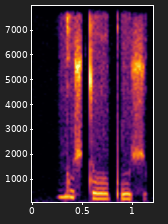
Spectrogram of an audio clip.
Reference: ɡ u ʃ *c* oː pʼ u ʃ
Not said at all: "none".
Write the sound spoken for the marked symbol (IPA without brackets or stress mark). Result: t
